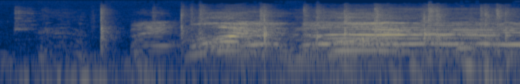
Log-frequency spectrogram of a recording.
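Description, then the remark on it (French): An audience in a hall bursts into applause to show who has come before, scattered claps at first swelling into steady, loud clapping mixed with excited shouts and cheering voices. “Par applaudissement, ici dans la salle, qui est-ce qui est déjà venu ou jamais venu?”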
